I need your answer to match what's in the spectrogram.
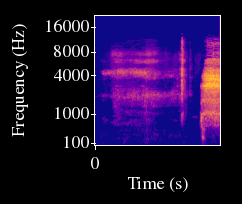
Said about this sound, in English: Big sniff. Big sniff.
